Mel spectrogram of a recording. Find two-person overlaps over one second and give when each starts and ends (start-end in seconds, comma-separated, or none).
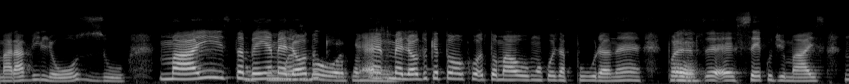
2.4-4.1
